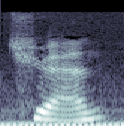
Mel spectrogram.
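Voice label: "quan3", Mandarin Chinese, pinyin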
